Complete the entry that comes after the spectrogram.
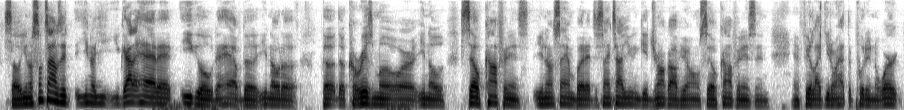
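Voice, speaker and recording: Laid-back Texan man, low dry voice. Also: brisk, no room sound. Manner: relaxed, frequent "you know what I'm saying". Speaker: podcast guest, rapper. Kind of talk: casual podcast chat.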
